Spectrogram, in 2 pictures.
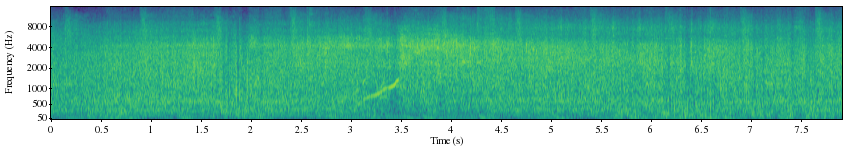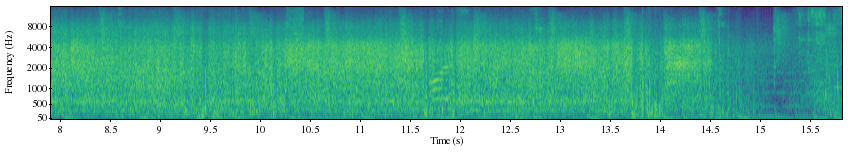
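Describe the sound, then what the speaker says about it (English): Strong wind gusts roar steadily around apartment buildings, a loud, continuous buffeting rush across the microphone that holds for the whole stretch and eases only at the very end. "a strong wind gust ripping the roof off nearby apartment buildings"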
